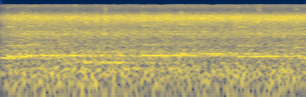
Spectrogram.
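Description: Small sea waves breaking and washing onto the shore: a steady rush of surf.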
